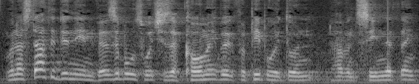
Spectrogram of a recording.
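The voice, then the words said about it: Scottish accent. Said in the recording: “I still can't do a Scottish accent”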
